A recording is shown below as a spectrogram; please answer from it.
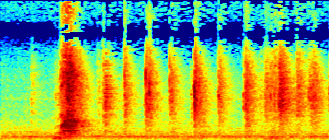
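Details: Pet puppy, a male that sneezes when frustrated, lets out one short explosive sneeze early on, followed by repeated light scratchy rustles and shuffling indoors.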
